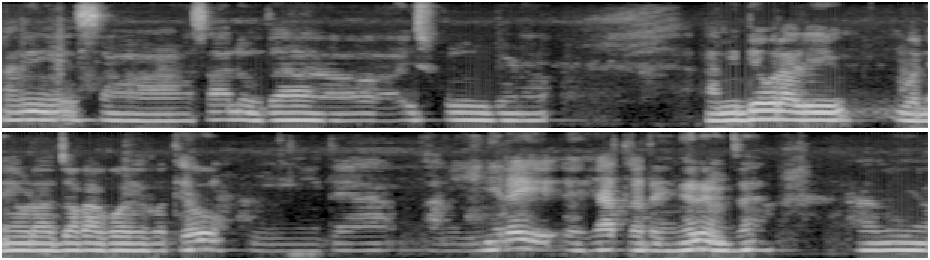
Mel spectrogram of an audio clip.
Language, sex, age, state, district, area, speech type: Nepali, male, 18-30, West Bengal, Kalimpong, rural, spontaneous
